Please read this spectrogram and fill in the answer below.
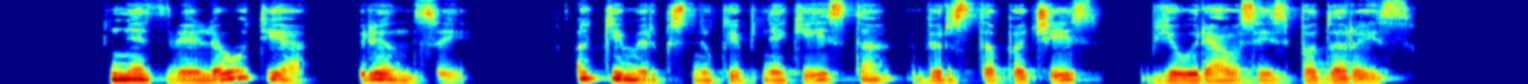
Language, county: Lithuanian, Kaunas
